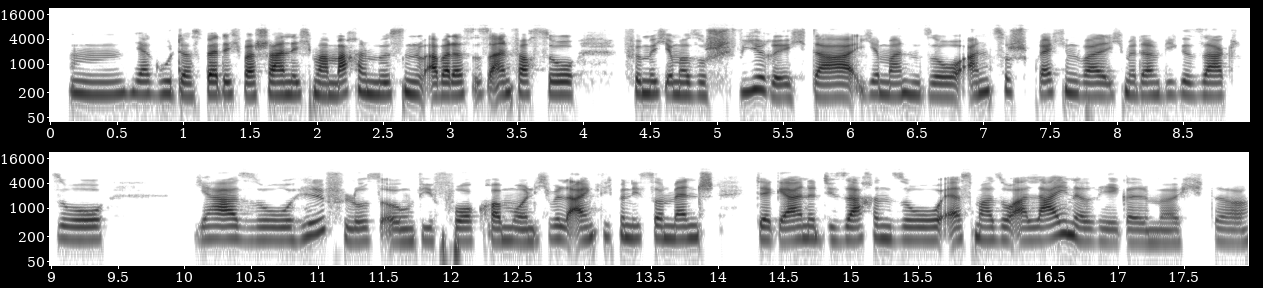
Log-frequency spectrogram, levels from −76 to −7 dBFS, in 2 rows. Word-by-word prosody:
Mhm, 185 -1 -6
ja, 185 -1 -1
gut, 190 +1 -7
das 170 -1 -2
werde 180 0 +6
ich 185 - -6
wahrscheinlich 175 +1 +5
mal 170 -2 +4
machen 190 +4 +3
müssen. 180 +1 -3
Aber 175 +2 +7
das 175 +1 +3
ist - - -10
einfach 185 0 +5
so 185 -1 -1 0.4
für 195 - -5
mich 190 0 -2
immer 175 0 0
so 175 0 -7
schwierig, 210 -7 -1
da 160 -1 +6
jemanden, 180 0 -4
so, 165 -1 -2
anzusprechen, 195 +1 -1
weil 170 -1 +2
ich 165 - -12
mir 180 -3 -5
dann, 175 0 -1
wie 180 0 -12
gesagt 175 -1 0
so, 175 -1 -3 0.7
ja, 180 0 +3
so 170 0 -6
hilflos 170 - -6
irgendwie 155 +2 -6
vorkomme 160 0 -3
und 155 0 -2
ich - - -12
will 180 0 -4
eigentlich 200 +3 +3
bin 195 -1 -5
ich 185 +1 -9
so 190 - -3
'n 185 - -4
Mensch, 180 +2 -1 0.3
der 175 - +1
gerne 165 +3 +3
die 170 - -10
Sachen 175 +2 0
so 170 0 -4
erstmal 170 -1 -1
so 170 0 -4
alleine 170 0 +2
regeln 150 -1 -6
möchte. 145 +1 -8
175 Hz, 185 wpm, -22 LUFS, 165-185 Hz, 0.7 s, Aber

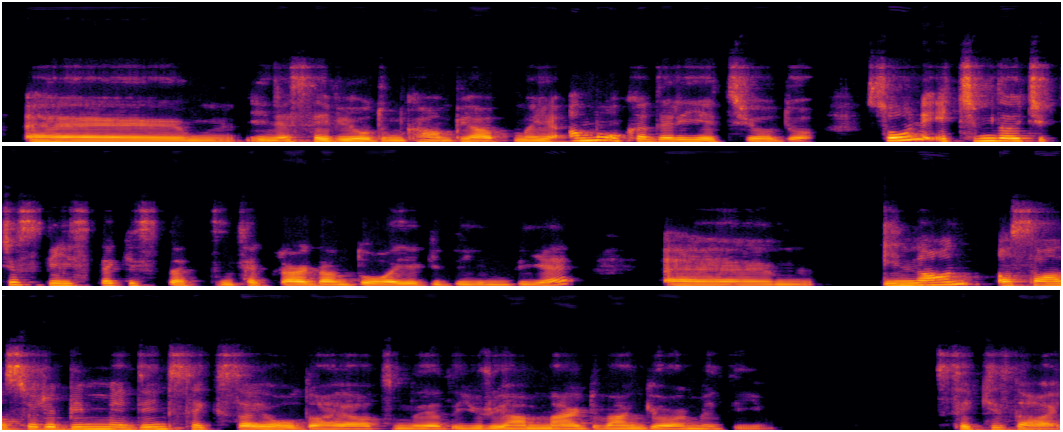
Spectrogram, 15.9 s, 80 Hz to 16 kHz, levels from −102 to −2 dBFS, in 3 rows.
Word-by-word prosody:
Eee, 170 -1 +2 0.3
yine 165 -2 -1
seviyordum 165 -2 +2
kamp 160 -1 -4
yapmayı 170 +1 0
ama 305 +4 +3
o 285 - 0
kadarı 205 -6 +1
yetiyordu. 180 -6 -1 0.3
Sonra 325 +7 +5
içimde 275 +2 +2
açıkçası 275 -1 0
bir 225 - +2
istek 220 +2 -3
hissettim, 175 -5 -4
tekrardan 160 -3 +2
doğaya 155 -1 +4
gideyim 150 -1 -5
diye. 180 - -2 0.5
Eee, 165 -1 0 0.5
inan, 265 +10 +1
asansöre 225 +2 +1
binmediğim 245 -1 0
8 220 -3 -5
ay 190 -2 +5
oldu 160 -2 +1
hayatımda 150 0 -2
ya 145 0 +1
da - - -6
yürüyen 160 +1 0
merdiven 160 +1 0
görmediğim. 145 - -3 0.8
8 185 +1 -4
ay. 150 -5 0
170 Hz, 130 wpm, -25 LUFS, 160-220 Hz, 0.8 s, Sonra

